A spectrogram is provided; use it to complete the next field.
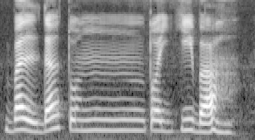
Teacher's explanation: तनवीन की आवाज को नाक में छुपाया जाएगा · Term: इफा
